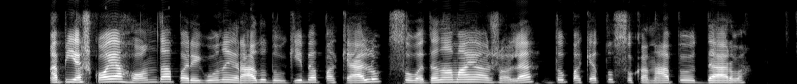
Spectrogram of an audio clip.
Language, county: Lithuanian, Kaunas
